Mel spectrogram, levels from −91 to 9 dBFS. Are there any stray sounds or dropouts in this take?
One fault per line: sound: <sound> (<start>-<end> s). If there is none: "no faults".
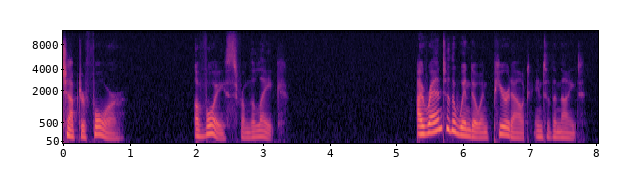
no faults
